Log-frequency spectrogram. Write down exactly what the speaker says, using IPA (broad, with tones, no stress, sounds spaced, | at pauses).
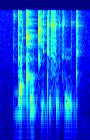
d ɐ˦ ǃʼ u˦ t͡ɕ i˨ d ʉ˨ s u˨ d ð ʉ˦ d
